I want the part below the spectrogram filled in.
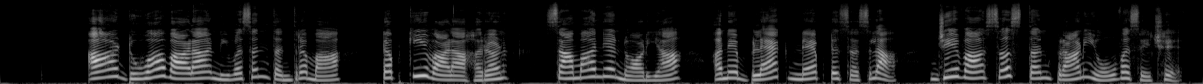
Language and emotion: Gujarati, neutral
